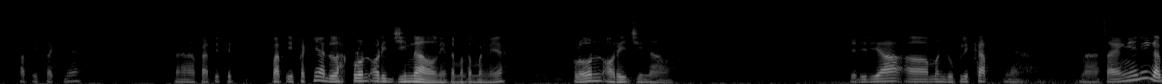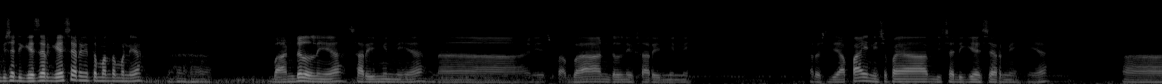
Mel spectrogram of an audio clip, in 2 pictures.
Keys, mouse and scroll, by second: 0.8 click, 9.6-10.4 drag, 11.1-11.9 drag, 12.4-13.2 drag, 13.7 click, 15.0 click, 16.2 click, 17.3 click, 18.4-19.1 drag, 19.5-20.2 drag, 20.6 click, 21.6-22.2 drag.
